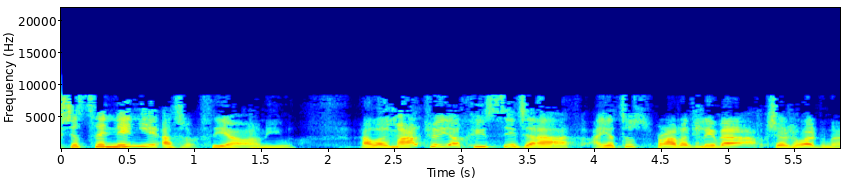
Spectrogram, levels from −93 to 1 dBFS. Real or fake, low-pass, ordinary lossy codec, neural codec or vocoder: fake; 10.8 kHz; MP3, 32 kbps; codec, 16 kHz in and 24 kHz out, 0.4 kbps, LongCat-Audio-Codec, four codebook decoder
